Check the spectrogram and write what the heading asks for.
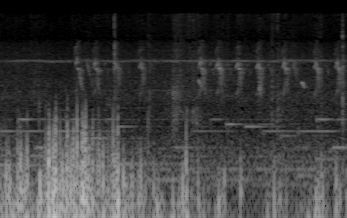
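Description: Crisp garlic-butter toasted baguette cracking and crunching as it is broken apart and bitten, loudest in the first second and a half. Soft background music plays underneath.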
